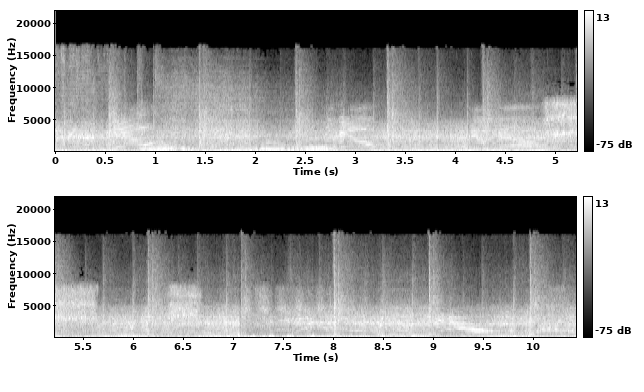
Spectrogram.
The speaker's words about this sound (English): Okay, so now my cat's looking at me. Well, now my dog's looking at me too. Why are you meowing? Stop it. Stop it right now.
